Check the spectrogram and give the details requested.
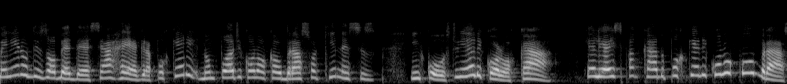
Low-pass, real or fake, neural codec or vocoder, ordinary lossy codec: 7.2 kHz; fake; codec, 16 kHz in and 24 kHz out, 1 kbps, XY-Tokenizer; none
